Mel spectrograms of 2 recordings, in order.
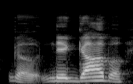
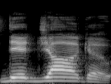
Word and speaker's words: Ninjago: It was like basically Ninjago, Ninjago, Ninjago, Ningabo. It's Ninjago. It's really not that hard to pronounce.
